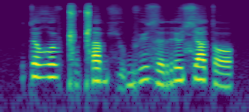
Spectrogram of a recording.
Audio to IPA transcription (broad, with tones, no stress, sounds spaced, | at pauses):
t œ˥ ʁʷ œ˥ v ǁ ɔ̤˩ ǁ a˥ b ç ṵ˩ b v y˥ z ə˩ r ø˥ ɕ a˥ t ɔ˩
